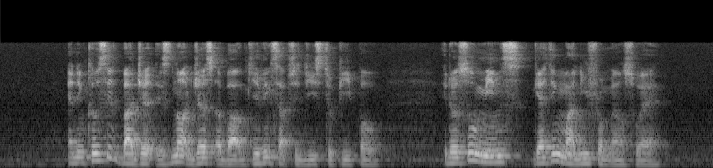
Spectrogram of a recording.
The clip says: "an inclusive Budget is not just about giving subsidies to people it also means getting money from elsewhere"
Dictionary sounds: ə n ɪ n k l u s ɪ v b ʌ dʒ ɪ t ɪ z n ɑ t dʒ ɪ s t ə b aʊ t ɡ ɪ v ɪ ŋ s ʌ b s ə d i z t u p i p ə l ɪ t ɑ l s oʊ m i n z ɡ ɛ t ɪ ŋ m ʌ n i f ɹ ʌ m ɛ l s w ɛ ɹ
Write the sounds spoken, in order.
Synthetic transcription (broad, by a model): ə n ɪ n k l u s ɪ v b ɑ dʒ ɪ t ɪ s n ɑ t dʒ ɪ s t ə b aʊ t ɡ ɪ v ɪ ŋ s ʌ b s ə d i s t u p i p ə l ɪ t ɑ l s oʊ m i n s ɡ ɛ t ɪ ŋ m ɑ n i f ɹ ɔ m ɛ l s w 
